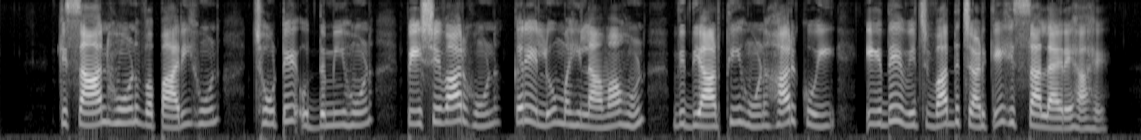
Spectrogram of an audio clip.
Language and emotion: Punjabi, neutral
